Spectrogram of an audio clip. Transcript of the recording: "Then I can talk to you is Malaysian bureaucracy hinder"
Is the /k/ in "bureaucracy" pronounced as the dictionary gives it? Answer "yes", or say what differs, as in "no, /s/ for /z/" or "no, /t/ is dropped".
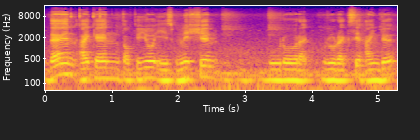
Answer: no, /k/ is dropped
